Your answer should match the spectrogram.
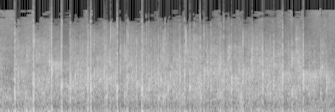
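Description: An audience applauds steadily for several seconds to welcome newcomers exploring the faith to join in worship, a dense wash of many hands clapping with scattered sharper claps standing out, loud and sustained without any talking over it.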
